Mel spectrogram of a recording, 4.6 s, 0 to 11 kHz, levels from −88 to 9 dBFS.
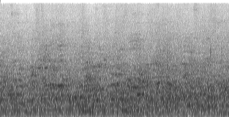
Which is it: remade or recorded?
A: recorded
